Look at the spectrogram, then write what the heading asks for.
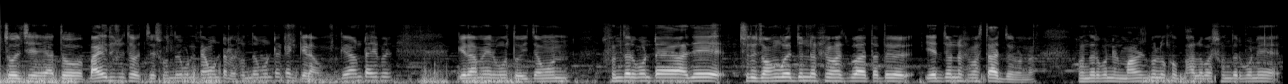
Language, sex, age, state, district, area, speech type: Bengali, male, 18-30, West Bengal, Birbhum, urban, spontaneous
